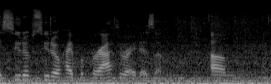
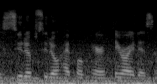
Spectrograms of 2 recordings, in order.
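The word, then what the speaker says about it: pseudohypoparathyroidism: For pronunciation's sake, it's usually broken down into smaller parts as pseudo-hypo-parathyroidism. When put together, it's pronounced as follows: Su-dash, high-dash, po-dash, thigh-dash-roid-dashism. Quite a mouthful, isn't it?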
